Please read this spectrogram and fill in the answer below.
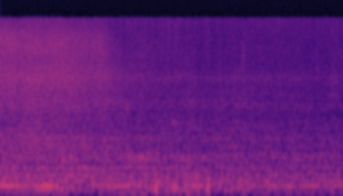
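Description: Room tone of a large church between parts of a service: a steady low hum under faint background noise, with two small knocks about two seconds in.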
